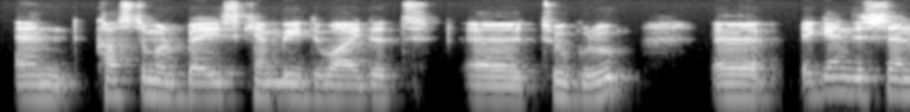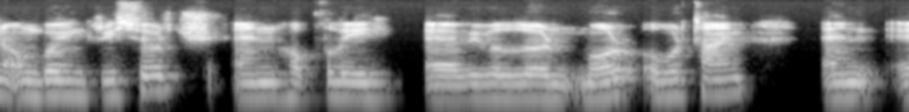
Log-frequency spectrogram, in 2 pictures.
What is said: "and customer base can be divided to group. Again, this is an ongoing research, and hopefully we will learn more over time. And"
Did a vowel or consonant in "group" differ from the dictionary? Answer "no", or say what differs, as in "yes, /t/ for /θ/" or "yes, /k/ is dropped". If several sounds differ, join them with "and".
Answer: no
